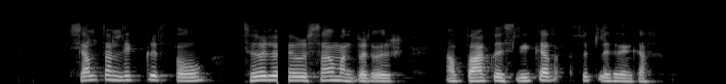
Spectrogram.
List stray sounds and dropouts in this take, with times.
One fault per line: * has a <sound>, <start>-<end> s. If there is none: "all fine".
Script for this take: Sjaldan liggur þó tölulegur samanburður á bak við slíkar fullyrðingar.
* has a dropout, 2.8-2.9 s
